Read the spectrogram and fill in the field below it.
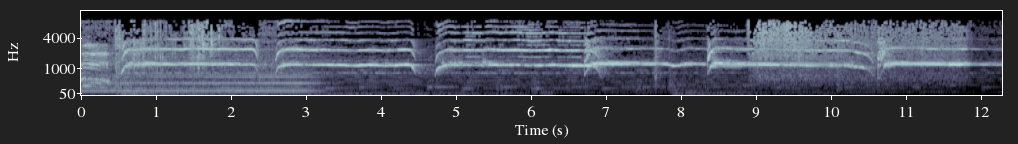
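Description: A woman screams loudly and shrilly in a run of about six sustained high-pitched wails with brief breaks between them. No one speaks.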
